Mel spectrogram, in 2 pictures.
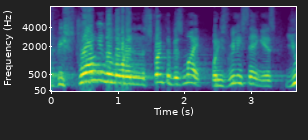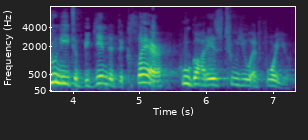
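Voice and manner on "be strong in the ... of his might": loud, higher declaiming quote; scripture quote. Retold or imitated. Preacher quoting the verse to his congregation, loud and higher. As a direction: proclaim the verse. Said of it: "when he says".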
